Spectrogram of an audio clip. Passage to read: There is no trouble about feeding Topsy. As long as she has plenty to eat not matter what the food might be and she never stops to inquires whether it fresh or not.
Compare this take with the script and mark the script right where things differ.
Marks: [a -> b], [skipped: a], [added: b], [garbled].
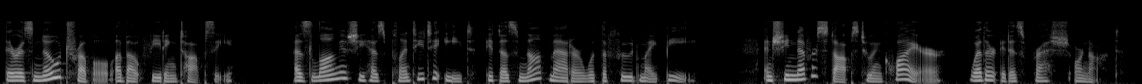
There is no trouble about feeding Topsy. As long as she has plenty to eat [added: it does] not matter what the food might be and she never stops to [inquires -> inquire] whether it [added: is] fresh or not.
